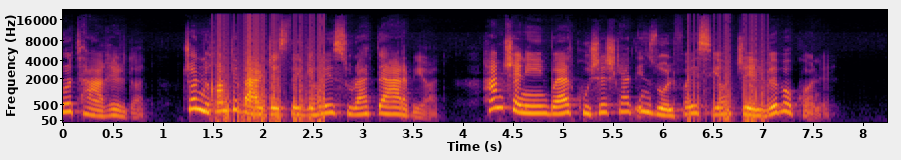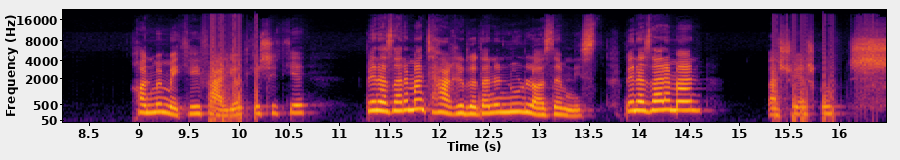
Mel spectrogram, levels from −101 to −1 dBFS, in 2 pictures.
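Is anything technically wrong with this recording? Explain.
Yes. Processor overload crackle occurs in four bursts: 1.49 to 2.62 s, 6.25 to 7.05 s, 9.70 to 10.17 s, and 15.33 to 16.37 s. The processor repeatedly misses deadlines on very short buffers, around 1.5 ms each. Each miss replays stale audio with hard edges. Dozens to over a hundred misses in succession produce a gritty tearing crackle over the speech that stops when the load eases.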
